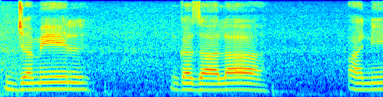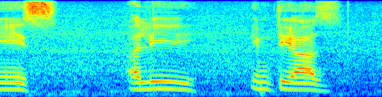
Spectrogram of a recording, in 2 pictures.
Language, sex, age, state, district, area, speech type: Urdu, male, 18-30, Maharashtra, Nashik, urban, spontaneous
